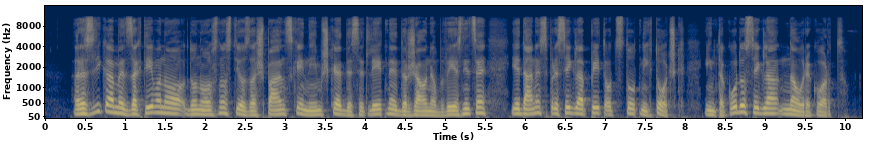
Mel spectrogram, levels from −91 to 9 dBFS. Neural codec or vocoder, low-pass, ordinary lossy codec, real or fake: none; 10.8 kHz; none; real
